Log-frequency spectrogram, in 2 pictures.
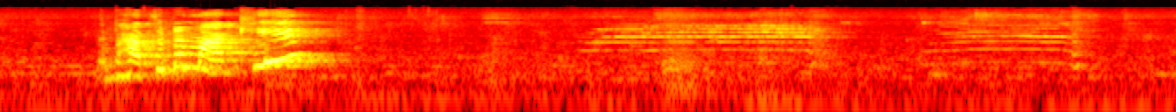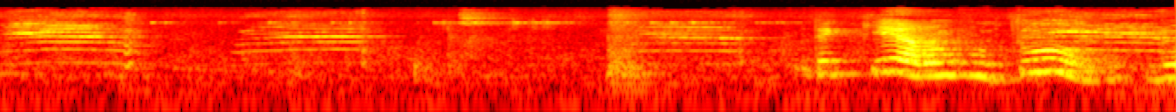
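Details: Domestic cat, hungry and waiting while rice is mixed for it, said to have a sore throat, utters a run of thin, short, high meows, about one per second, between bursts of a woman's speech at the start and end.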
